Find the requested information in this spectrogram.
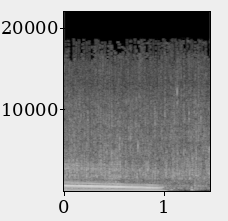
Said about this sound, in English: have to break out the flush for this.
